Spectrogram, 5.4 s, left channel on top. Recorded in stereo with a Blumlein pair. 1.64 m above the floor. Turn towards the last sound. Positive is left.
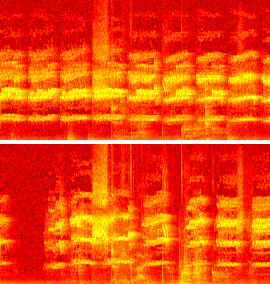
turn(degrees=-25)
